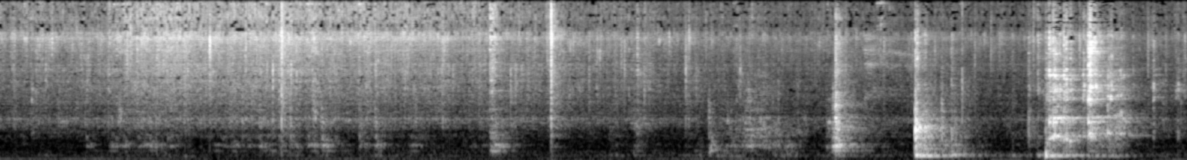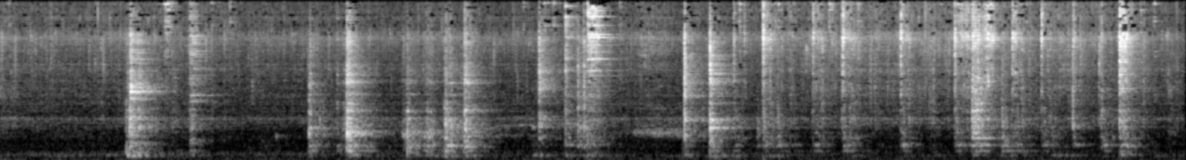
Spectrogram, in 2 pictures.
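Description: Spices frying in mustard oil in a metal kadai, sizzling steadily for the first several seconds. A couple of loud heavy clunks of pots being handled come around the middle. Through the second half a metal spatula scrapes and clinks against the pan in short repeated strokes.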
